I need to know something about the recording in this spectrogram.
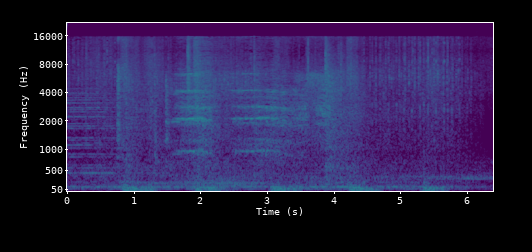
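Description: Magic spells whoosh and chime in a fantasy battle.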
